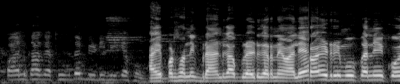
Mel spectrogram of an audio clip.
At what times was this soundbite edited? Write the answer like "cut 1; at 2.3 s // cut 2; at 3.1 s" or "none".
cut 1; at 1.4 s // cut 2; at 3.1 s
